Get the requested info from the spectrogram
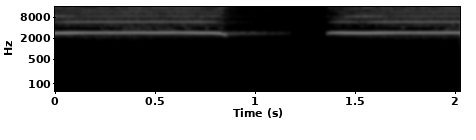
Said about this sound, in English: So, groundhogs are pretty famous for predicting the end of winter, but did you know that not everyone calls them groundhogs? Some people call them whistle pigs because they make a high-pitched sound.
